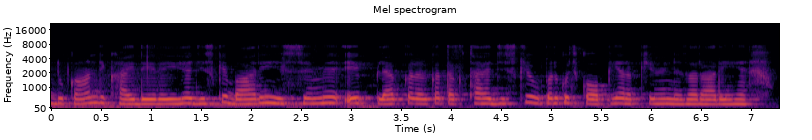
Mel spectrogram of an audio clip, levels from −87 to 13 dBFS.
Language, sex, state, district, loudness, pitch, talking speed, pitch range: Hindi, female, Chhattisgarh, Korba, -33 LUFS, 230 Hz, 205 wpm, 220-245 Hz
